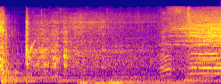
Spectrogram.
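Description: A short knock just after the start, then a low rumble that begins about a second in and stops near the end.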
